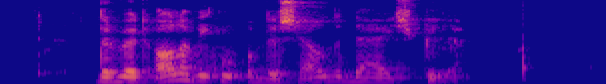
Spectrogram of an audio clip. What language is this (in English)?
Western Frisian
